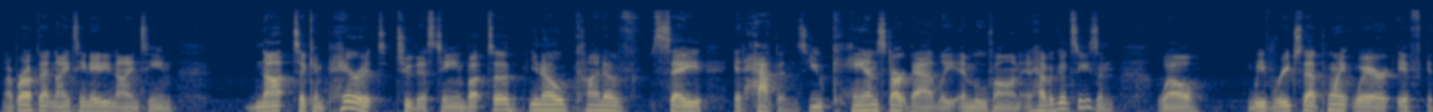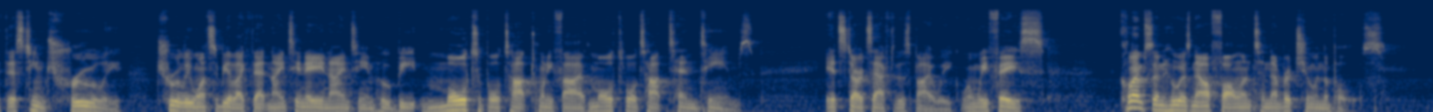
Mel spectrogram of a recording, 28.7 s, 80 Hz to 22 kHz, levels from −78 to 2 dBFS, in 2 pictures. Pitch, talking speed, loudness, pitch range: 110 Hz, 170 wpm, -27 LUFS, 100-125 Hz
